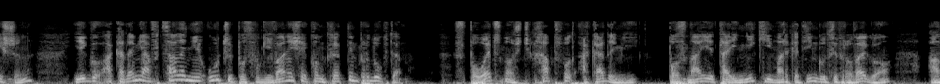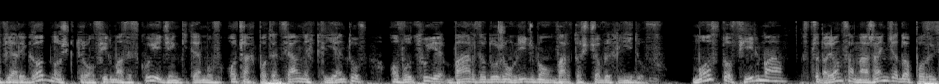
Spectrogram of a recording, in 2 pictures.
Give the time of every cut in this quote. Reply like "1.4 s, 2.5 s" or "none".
16.3 s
